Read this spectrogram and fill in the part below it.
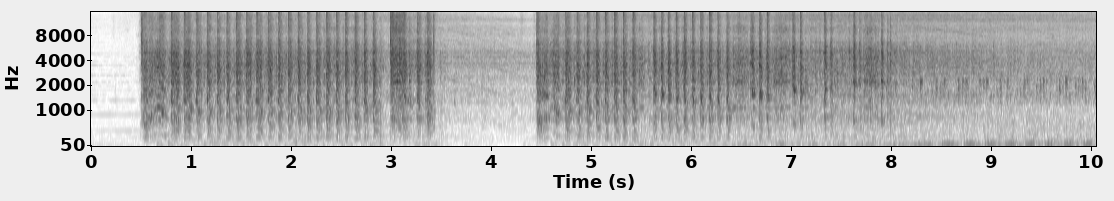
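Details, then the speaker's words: DIY Land Cruiser camper diesel with mechanical fuel pump, after running out of fuel and air-locking; hand-pump priming failed, so cranking draws diesel up: rapid cranking chatter, pause, then uneven spluttering that stumbles before catching; hard start after fuel starvation. "cranking it at this point had been just enough to clench it and allow the mechanical fuel pump to pull up diesel from the tank, letting the old beast splutter into life once again."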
